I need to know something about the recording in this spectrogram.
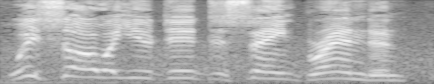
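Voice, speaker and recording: A man's voice: extremely high pitch, lively intonation, moderate pace, pushed and bright, slight background noise, full character voice. A man voicing a talkative, conspiratorial out-of-work drunk in a video game. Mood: chatty. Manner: chatty, conspiratorial. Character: jumpy, talkative male out-of-work island drunk.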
